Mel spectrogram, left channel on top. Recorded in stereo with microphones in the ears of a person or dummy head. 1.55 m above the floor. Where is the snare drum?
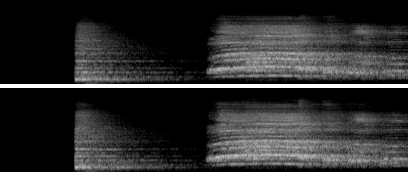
30° right (ahead or behind), 1.3 m.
